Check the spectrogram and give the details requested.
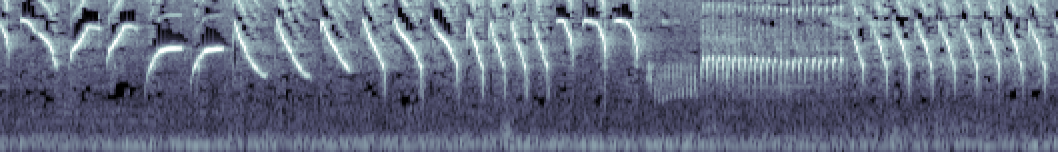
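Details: Young canary stimulated into song, pouring out rapid descending whistled notes, a brief low buzzy note, then a steady even trill and more quick sweeping whistles, with low hum behind.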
